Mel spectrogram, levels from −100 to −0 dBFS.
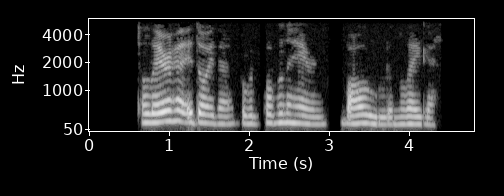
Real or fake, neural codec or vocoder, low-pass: real; none; 5.4 kHz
